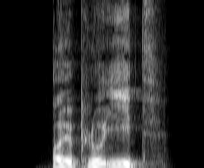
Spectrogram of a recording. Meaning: euploid
- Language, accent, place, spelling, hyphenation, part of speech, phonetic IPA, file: German, Germany, Berlin, euploid, eu‧plo‧id, adjective, [ɔɪ̯ploˈʔiːt], De-euploid.ogg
